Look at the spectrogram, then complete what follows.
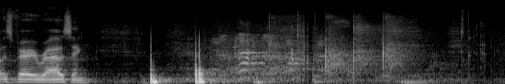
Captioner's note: laughter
